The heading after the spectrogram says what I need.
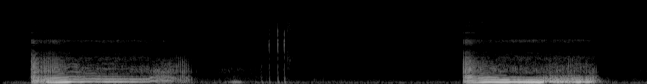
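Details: Long, loud, low vibrating snores on the in-breath with quiet pauses, from a sleeping Beagle: snoring.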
